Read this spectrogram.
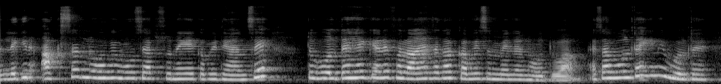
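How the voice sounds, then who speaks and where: A woman's voice: high-pitched, a little mellow, reverberant. A woman teacher giving an online exam-prep lesson, explaining by repeating example words and quizzing her class.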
